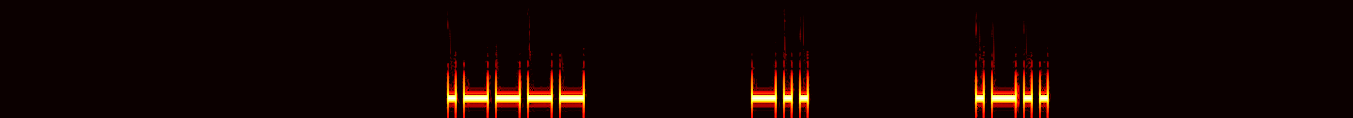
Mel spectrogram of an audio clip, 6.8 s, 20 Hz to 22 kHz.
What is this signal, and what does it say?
Morse code, heard as a keyed tone, about 30 wpm, spaced as for 9 wpm, 700 Hz. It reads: 1DL
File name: Lesson 17e - Letter u - Three Characters 30wpm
